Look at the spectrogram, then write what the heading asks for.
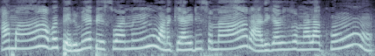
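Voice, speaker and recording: Woman doing squeaky teasing village gossips. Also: brisk, a little hiss or hum. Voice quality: squeaky, mocking, calling out loudly. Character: two teasing female village friends, gossipy. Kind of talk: cartoon voice acting.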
